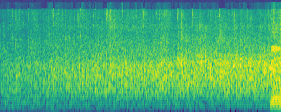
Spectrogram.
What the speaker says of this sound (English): A huge round of applause for Honorable King Hussain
